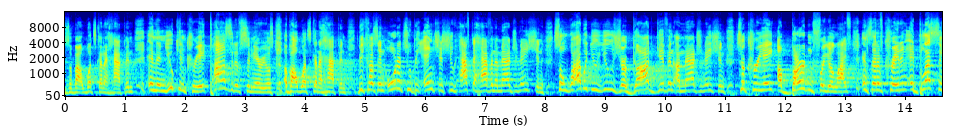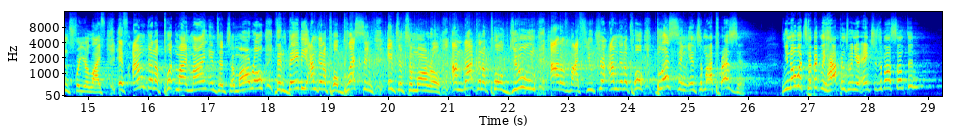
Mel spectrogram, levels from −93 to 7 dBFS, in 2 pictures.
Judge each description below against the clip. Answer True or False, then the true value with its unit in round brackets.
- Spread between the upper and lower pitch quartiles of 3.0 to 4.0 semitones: False (5.1 semitones)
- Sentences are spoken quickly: False (190 wpm)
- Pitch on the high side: True (280 Hz)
